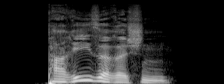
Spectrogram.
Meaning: inflection of pariserisch: 1. strong genitive masculine/neuter singular 2. weak/mixed genitive/dative all-gender singular 3. strong/weak/mixed accusative masculine singular 4. strong dative plural
- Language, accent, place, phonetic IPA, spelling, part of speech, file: German, Germany, Berlin, [paˈʁiːzəʁɪʃn̩], pariserischen, adjective, De-pariserischen.ogg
